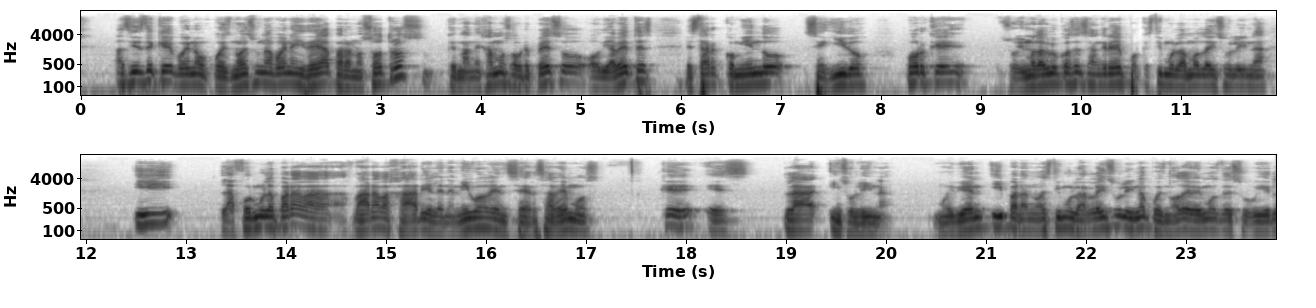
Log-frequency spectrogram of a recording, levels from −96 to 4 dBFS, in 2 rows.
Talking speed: 150 wpm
